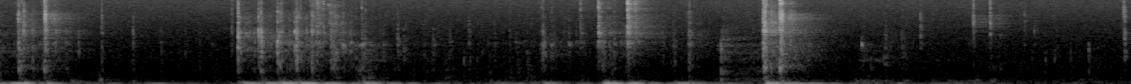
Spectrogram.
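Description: Typing on a computer keyboard while entering a comment, with bursts of quick, close key clicks separated by brief pauses, fairly quiet and with no voices.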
